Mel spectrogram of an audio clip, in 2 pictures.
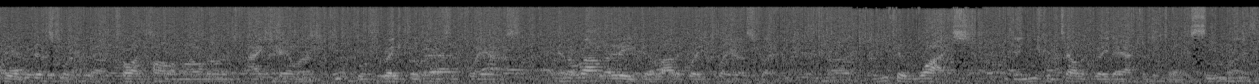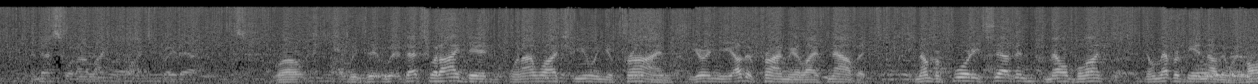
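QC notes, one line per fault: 8.52–9.82 s, 16.84–19.54 s and 24.25 s to the end: Bluetooth SBC bit pool drop. Each time the top end goes dull and a gritty, grainy noise creeps in, then clears once the rate recovers; the last one runs out with the clip. The link looks congested, so the encoder starved the upper sub-bands of bits and quantised the rest coarsely, which fits a bit pool falling from 31 to 13, around 94 kbps.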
